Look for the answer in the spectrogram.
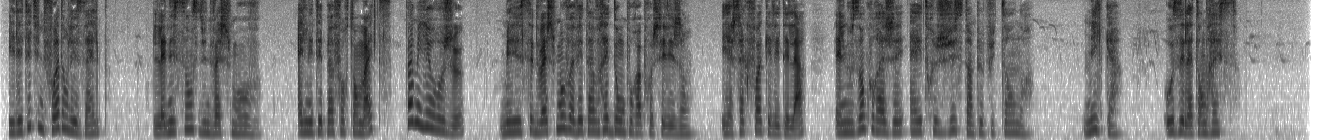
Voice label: french narration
